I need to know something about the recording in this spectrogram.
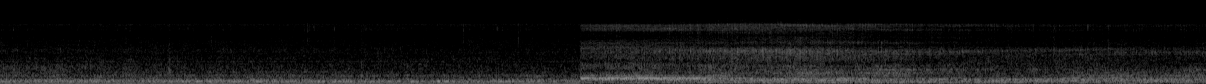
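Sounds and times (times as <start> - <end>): electric motor hum: 5.8 - 12.0
model train wheels rumbling on track: 5.8 - 12.0.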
